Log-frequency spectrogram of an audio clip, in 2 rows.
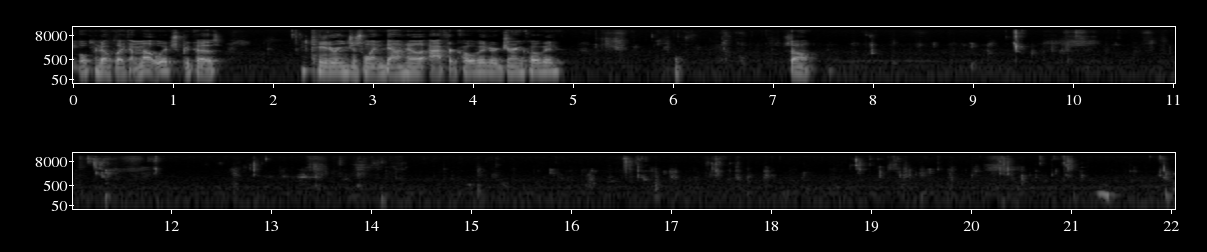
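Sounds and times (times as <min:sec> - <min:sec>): chewing crunchy sandwich: 0:05.0 - 0:22.0.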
